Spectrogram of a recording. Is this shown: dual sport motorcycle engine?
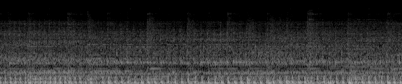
yes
